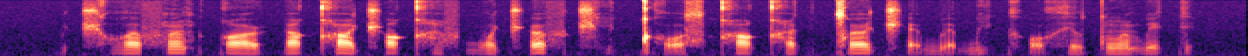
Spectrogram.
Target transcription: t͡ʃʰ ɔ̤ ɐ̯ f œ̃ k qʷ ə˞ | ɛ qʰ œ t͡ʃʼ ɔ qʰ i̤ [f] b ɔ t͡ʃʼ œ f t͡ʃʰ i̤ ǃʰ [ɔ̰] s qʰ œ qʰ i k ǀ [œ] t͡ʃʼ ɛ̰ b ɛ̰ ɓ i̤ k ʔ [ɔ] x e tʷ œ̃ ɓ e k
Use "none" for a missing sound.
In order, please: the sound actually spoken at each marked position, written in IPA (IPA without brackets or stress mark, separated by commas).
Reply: f, ɔ̰, œ, ɔ̰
